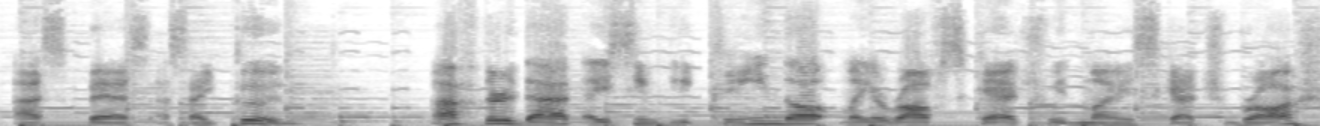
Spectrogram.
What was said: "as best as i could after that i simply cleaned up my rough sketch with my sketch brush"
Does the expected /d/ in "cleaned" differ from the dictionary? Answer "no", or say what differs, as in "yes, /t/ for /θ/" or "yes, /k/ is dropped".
no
